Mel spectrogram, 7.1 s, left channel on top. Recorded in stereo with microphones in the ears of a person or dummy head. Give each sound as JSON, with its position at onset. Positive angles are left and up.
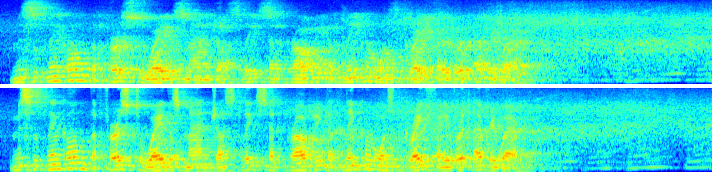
{"t": 0.1, "sound": "a man speaking", "side_deg": -80, "distance_m": 1.5}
